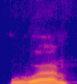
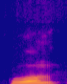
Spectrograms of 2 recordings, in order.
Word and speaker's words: warm: You see, a WS sound in most of the cases it is O sound rather than WA sound. So instead of saying worm, this word, it should be warm. Yeah, and there should no R sound.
